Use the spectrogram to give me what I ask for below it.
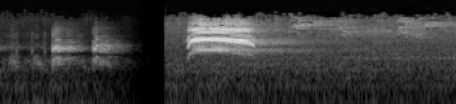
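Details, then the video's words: Common raven in Wisconsin: two short, low, hoarse croaks, then one long, loud, harsh rasping call with strong harmonics, followed by quieter fading noise. "Common Raven"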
